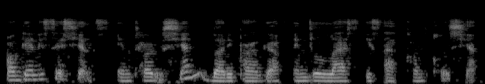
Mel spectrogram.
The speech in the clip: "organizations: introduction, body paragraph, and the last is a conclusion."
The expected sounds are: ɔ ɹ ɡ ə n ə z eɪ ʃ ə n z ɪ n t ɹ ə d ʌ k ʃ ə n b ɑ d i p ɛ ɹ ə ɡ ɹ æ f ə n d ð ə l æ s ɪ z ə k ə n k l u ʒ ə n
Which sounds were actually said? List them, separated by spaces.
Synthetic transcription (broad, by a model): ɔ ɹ ɡ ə n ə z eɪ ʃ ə n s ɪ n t ə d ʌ ʃ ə n b ɑ d i p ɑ ɹ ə ɡ ɹ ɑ f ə n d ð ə l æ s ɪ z ə k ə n k l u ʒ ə n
